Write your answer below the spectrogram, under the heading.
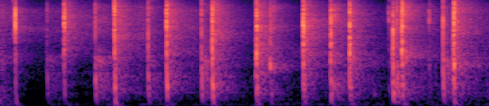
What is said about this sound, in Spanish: Un aplauso, carnal.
